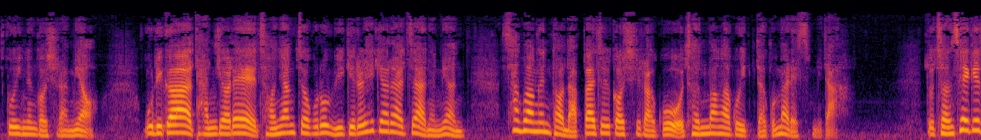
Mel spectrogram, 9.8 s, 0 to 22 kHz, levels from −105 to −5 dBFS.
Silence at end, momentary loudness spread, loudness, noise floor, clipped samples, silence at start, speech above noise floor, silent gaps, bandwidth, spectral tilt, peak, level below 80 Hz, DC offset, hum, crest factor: 0 s; 12 LU; -29 LUFS; -62 dBFS; under 0.1%; 0.05 s; 34 dB; none; 15.5 kHz; -5.5 dB/octave; -10 dBFS; -64 dBFS; under 0.1%; none; 18 dB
